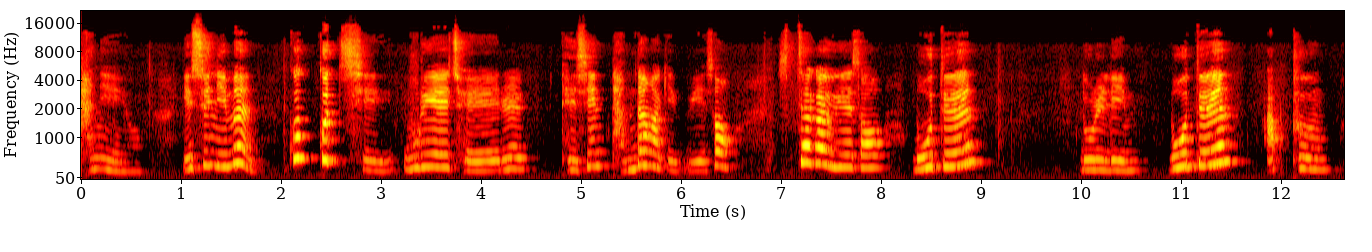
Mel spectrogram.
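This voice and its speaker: Lady children's pastor, high voice, lively storytelling, acts out the shouty parts. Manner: gentle, asks the children questions. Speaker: children's ministry preacher. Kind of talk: storytelling sermon for young children.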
